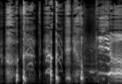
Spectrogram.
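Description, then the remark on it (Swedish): A voice fakes a string of short, forced coughs in quick, uneven succession, fairly loud, ending in a drawn-out throaty vocal sound. “Jag blev hysteriskt glad, men lyckades dölja det för Åke genom att låtsas hosta.”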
